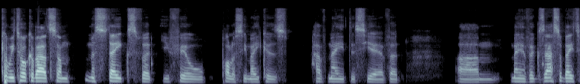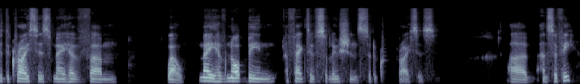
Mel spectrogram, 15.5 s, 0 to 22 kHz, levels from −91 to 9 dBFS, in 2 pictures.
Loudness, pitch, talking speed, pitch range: -23 LUFS, 140 Hz, 145 wpm, 125-155 Hz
